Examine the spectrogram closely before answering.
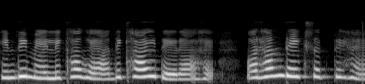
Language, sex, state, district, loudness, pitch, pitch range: Hindi, female, Uttar Pradesh, Varanasi, -13 LUFS, 330 Hz, 280-360 Hz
